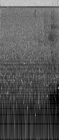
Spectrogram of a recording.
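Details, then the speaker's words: Faint, low gurgling growl swelling toward the end over quiet room noise during a live studio broadcast; an adult's ordinary stomach rumble (borborygmi). "is your tummy rumbling that was my that was my tummy did you hear it yeah i think it's mine as well"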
